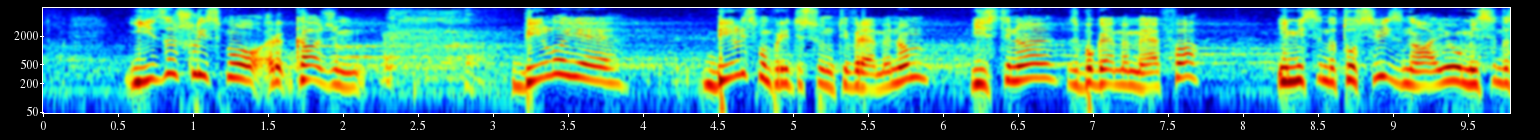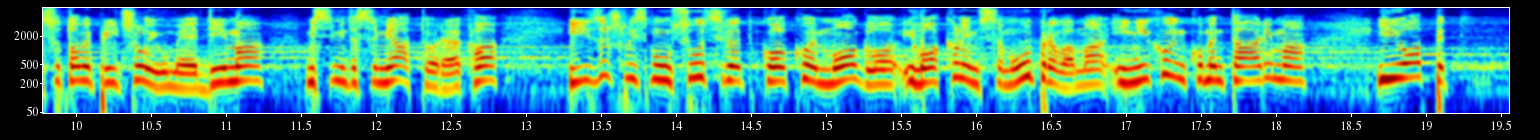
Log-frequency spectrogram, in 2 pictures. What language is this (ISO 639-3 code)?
srp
